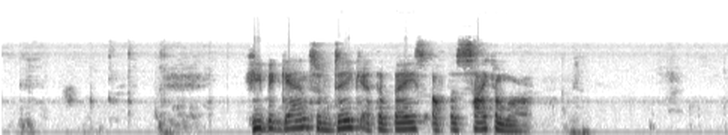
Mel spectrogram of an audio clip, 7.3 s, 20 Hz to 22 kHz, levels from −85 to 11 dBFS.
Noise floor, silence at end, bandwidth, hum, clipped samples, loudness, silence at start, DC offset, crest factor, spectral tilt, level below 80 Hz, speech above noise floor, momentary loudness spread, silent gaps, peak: -59 dBFS; 1.4 s; 7.6 kHz; none; under 0.1%; -14 LUFS; 0.3 s; under 0.1%; 18 dB; -5 dB/octave; -48 dBFS; 45 dB; 20 LU; none; 0 dBFS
